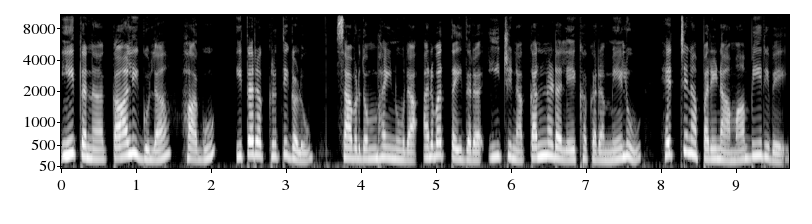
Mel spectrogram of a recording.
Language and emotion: Kannada, neutral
